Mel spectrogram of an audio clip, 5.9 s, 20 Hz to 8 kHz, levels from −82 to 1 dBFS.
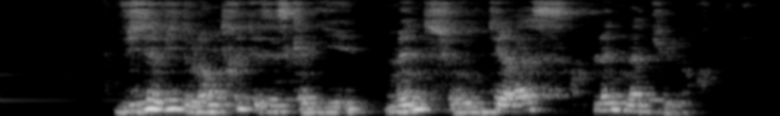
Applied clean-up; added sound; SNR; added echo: classical method WPE with log-MMSE.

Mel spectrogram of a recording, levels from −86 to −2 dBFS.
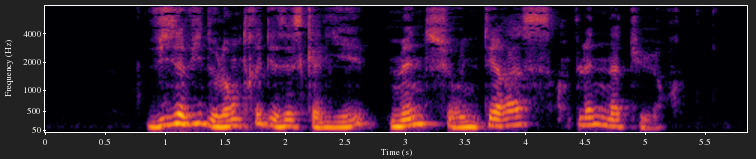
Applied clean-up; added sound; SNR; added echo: none; none; none; none.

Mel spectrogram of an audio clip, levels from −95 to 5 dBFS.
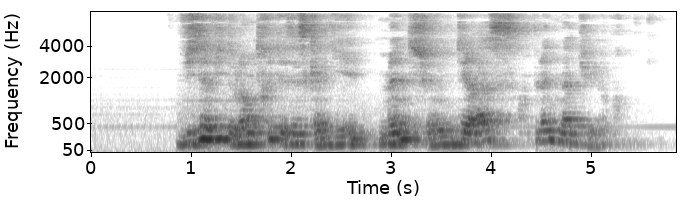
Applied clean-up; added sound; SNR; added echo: neural separator model SepFormer DNS4.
